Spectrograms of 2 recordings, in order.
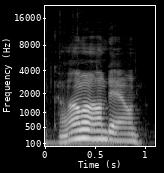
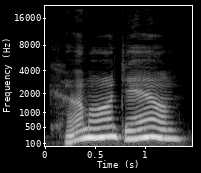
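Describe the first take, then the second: First: Said in the usual way. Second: Slow game-show drawl. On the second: Shown as a demonstration. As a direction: stretch it out slow and loud, like a game-show host.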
